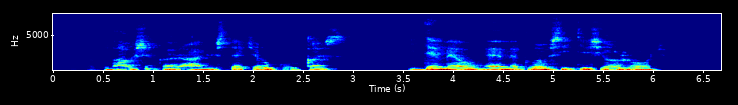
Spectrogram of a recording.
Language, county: Lithuanian, Utena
